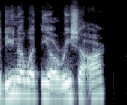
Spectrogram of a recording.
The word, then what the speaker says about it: orisha: And the pron the correct pronunciation is orisha. Oricisha. You said that is no. You said orisha.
